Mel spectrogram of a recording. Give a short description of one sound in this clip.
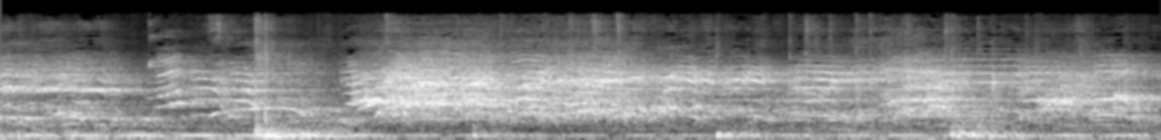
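Young women players shout and call to each other.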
